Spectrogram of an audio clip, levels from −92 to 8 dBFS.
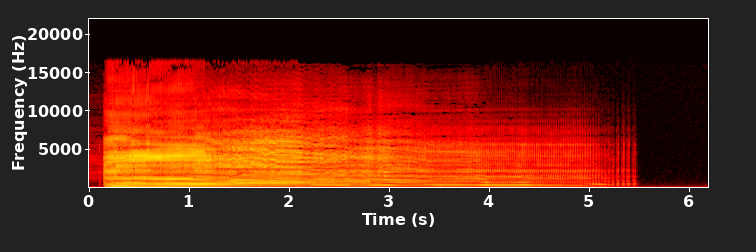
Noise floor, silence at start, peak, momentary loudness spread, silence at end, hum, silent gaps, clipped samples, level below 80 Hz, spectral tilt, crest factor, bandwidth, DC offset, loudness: -66 dBFS; 0.15 s; -4 dBFS; 18 LU; 0.75 s; none; none; under 0.1%; -52 dBFS; -1.5 dB/octave; 20 dB; 17 kHz; under 0.1%; -20 LUFS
